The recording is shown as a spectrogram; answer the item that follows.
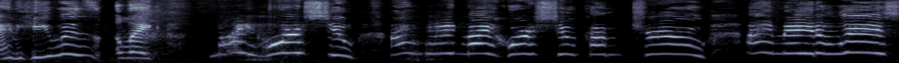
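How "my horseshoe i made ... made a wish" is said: put-on very high kid yell, top of the lungs. Mother retelling her son's reaction in the street, imitating a child screaming. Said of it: "he's screaming this at the top of his lungs".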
